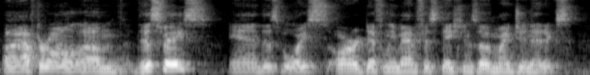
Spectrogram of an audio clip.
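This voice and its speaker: Here he sounds high-pitched and darkish, with fairly even intonation at a normal speed. A Turkish native speaker in his sixties who was raised in Turkey, he rambles casually to camera as his channel's host, leaning on fillers and jokes at his own expense.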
